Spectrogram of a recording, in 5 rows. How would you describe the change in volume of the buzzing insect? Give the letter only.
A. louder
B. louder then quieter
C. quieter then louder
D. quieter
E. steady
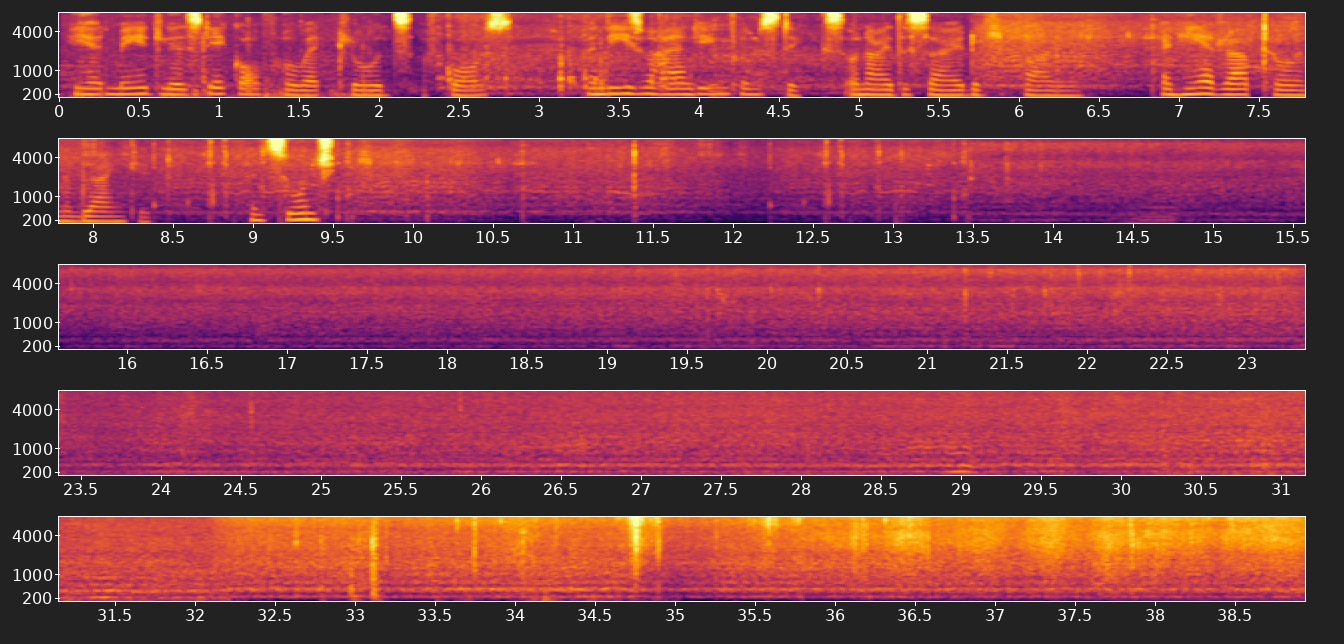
C.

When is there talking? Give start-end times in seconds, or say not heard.
0.1-9.5.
